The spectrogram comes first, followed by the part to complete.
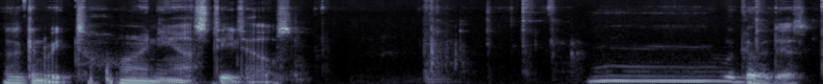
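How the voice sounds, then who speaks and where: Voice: mid-range voice, huge pitch swings, moderate pace, a little mellow, a little hiss or hum. A British streamer chatting casually and informally to viewers, thinking aloud and swearing now and then. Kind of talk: casual livestream chat.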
